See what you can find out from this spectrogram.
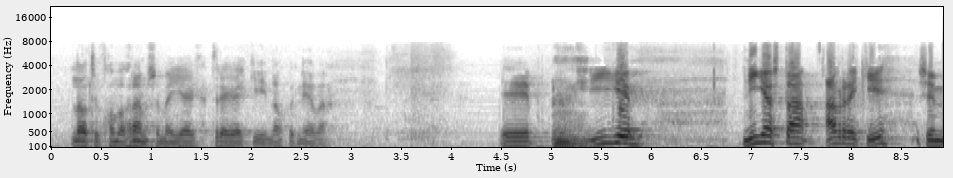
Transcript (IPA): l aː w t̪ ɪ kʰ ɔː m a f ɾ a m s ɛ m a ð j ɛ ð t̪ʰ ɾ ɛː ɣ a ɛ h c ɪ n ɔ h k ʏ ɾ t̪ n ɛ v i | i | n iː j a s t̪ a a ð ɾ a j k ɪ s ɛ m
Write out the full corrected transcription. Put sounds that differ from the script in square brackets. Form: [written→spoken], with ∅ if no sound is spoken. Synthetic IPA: l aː w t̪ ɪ kʰ ɔː m a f ɾ a m s ɛ m a ð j ɛ [ð→ɣ] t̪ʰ ɾ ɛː ɣ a ɛ h c ɪ n ɔ h k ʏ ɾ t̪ n ɛ v [i→a] | i | n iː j a s t̪ a a [ð→v] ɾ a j [k→c] ɪ s ɛ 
